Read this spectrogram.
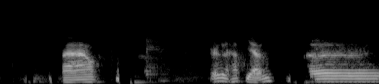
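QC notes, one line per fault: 0.22–0.54 s, 1.14–1.83 s and 2.85–2.93 s, other side's voice leaking through: a faint second voice sits under the talker, roughly 25, 15 and 20 dB down, loudest in the middle stretch. This is likely loudspeaker playback reaching the microphone that the echo canceller left partly uncancelled.
3.0–3.16 s, speech suppressed in double talk: the talker's level collapses by around 40 dB for roughly 150 ms, chopping that stretch out. The likely cause is the echo canceller failing to separate near speech from echo while both sides overlapped, and attenuating everything.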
